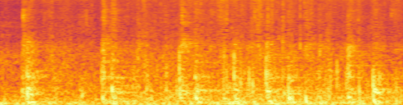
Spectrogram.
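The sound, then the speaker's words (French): Footsteps descending stairs at a bunker site: a quick, uneven run of many hard thuds and scuffs, loud over a constant rough background noise. “Donc là, on descend des escaliers.”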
